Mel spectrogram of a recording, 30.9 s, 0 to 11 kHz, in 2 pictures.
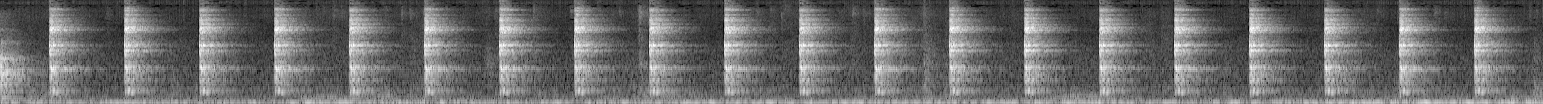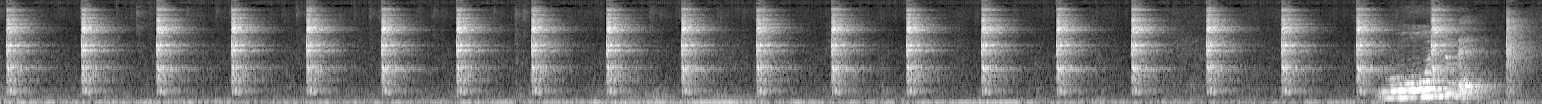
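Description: Metronome ticking at 80 beats per minute, short sharp clicks a little over once a second, evenly spaced throughout. Each tick is the cue for the next change of arm position.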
